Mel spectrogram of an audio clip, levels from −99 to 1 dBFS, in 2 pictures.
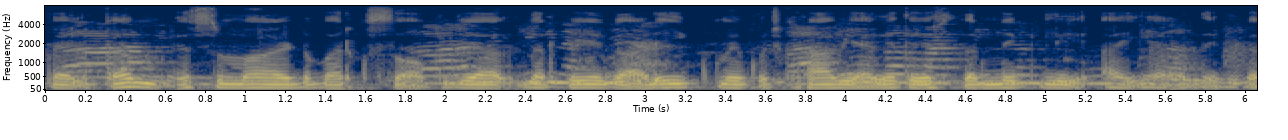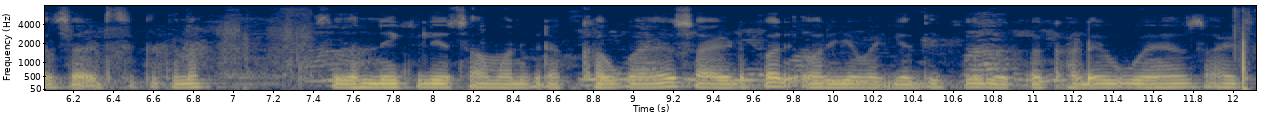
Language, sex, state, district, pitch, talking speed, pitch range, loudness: Hindi, male, Uttar Pradesh, Jalaun, 125 Hz, 195 wpm, 120-130 Hz, -27 LUFS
